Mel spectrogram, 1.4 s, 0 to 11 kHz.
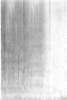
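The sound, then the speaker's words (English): Three dice are rolled, clattering and rattling across a hard surface in a bright, jumbled burst lasting just under a second, then settling into quiet with only a low background hum; they land on 2, 4 and 1. “So why don't we roll 3 die and then you can eliminate the lowest one.”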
